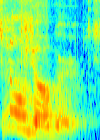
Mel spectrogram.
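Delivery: put-on high, loud voice of a three-year-old. Imitating a three-year-old child: little kid voice. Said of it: "That's how my son talks".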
